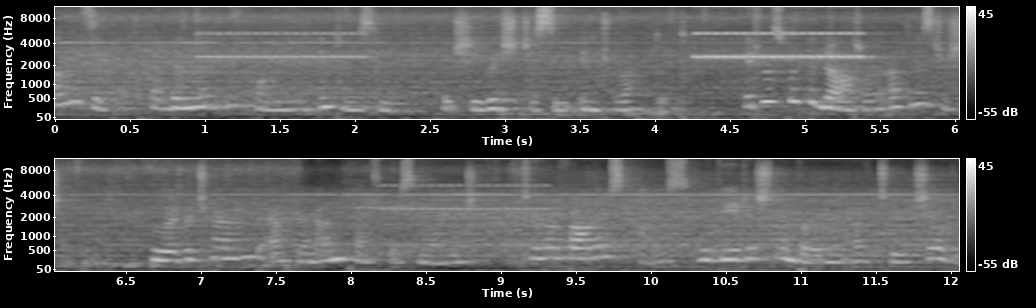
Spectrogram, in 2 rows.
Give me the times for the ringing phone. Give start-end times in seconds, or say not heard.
0.9-2.1, 4.2-5.4, 8.3-9.3.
